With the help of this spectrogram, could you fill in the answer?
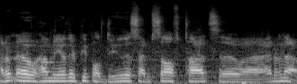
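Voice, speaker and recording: A man with a fairly high voice and ordinary pitch movement speaks over noticeable background noise. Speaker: animation tutorial youtuber. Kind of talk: tutorial. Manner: fast; casual, many fillers.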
